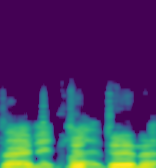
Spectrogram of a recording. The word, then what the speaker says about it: Diarmuid: I think like it's pronounced Dermot. Yeah, it's Dermot. Yeah, Dermot. It's the Irish spelling of Dermot.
